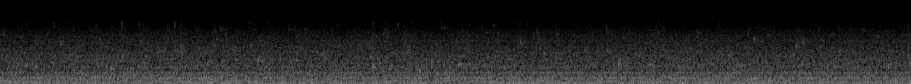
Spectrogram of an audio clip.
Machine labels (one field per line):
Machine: pump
